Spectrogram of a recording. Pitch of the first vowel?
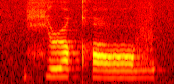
high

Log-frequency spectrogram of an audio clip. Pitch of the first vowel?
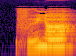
rising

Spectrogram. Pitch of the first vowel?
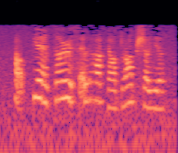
falling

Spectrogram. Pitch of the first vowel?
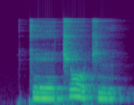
low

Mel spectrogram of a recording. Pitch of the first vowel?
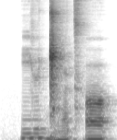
high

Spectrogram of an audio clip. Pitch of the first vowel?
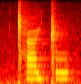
high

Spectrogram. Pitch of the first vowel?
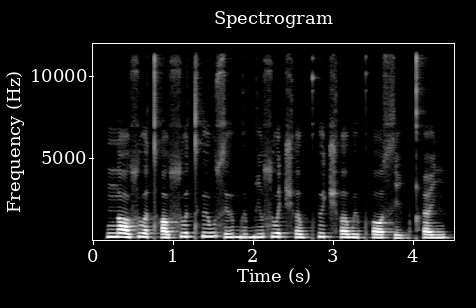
falling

